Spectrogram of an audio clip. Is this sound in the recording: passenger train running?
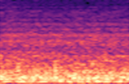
yes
